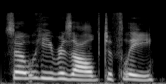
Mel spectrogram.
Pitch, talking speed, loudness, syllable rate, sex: 245 Hz, 180 wpm, -15 LUFS, 4.7 syllables/s, female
